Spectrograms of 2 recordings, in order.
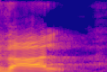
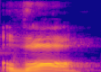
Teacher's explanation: وہ فرق یہ ہے کہ ذال کو ہم باریک پڑھتے ہیں اور ضا کو موٹا پڑھتے ہیں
